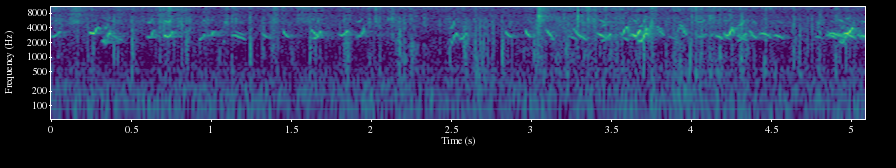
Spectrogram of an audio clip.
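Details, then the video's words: Chicks chirp in scattered high peeps that grow busier toward the end, short downward-slurred notes amid clicks, knocks and a low steady rumble. "Baby "Chicks Chirping" Sound"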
